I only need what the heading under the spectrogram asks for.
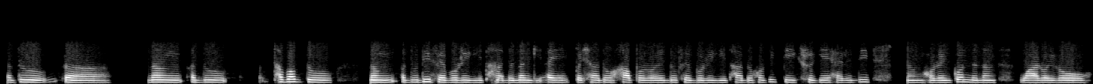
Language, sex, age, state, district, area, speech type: Manipuri, female, 18-30, Manipur, Kangpokpi, urban, conversation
